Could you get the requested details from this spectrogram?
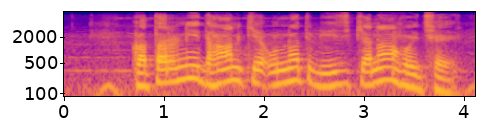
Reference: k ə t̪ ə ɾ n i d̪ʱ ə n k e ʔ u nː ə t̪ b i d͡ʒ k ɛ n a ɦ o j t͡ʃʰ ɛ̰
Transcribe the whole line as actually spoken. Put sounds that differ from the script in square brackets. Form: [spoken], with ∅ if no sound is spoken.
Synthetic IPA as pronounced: k ə t̪ ə ɾ n i d̪ʱ [a] n k e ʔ u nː ə t̪ b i d͡ʒ k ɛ n a ɦ o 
